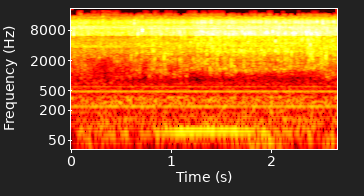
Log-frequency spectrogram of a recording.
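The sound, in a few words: dirty water draining out while backwashing a sand filter pump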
